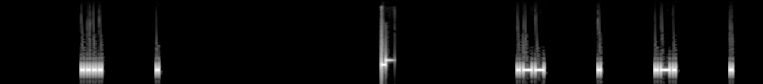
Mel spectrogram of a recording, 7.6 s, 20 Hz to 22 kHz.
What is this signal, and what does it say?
Morse code, heard as a keyed tone, about 40 wpm, spaced as for 14 wpm, 700 Hz. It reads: HE WERE
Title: 6x Character Spacing - Top 200 Words - 40wpm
